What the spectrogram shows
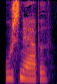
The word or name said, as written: usnerpet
